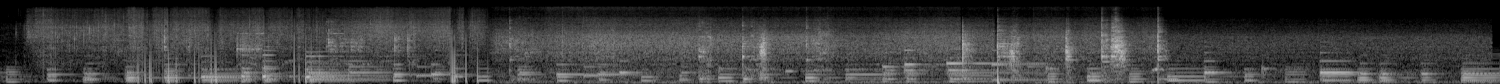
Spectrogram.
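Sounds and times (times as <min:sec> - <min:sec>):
meat sizzling in a wok: 0:00.0 - 0:14.8
metal ladle scraping a pan: 0:01.3 - 0:11.8.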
